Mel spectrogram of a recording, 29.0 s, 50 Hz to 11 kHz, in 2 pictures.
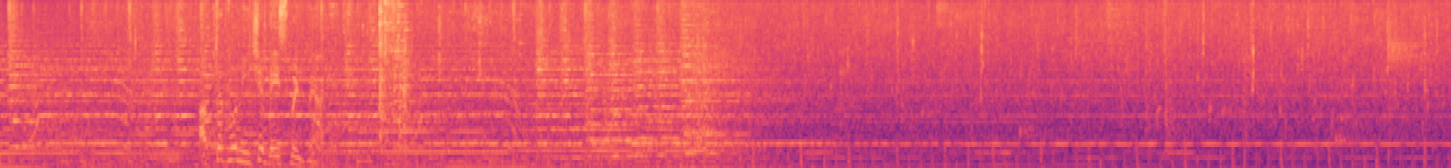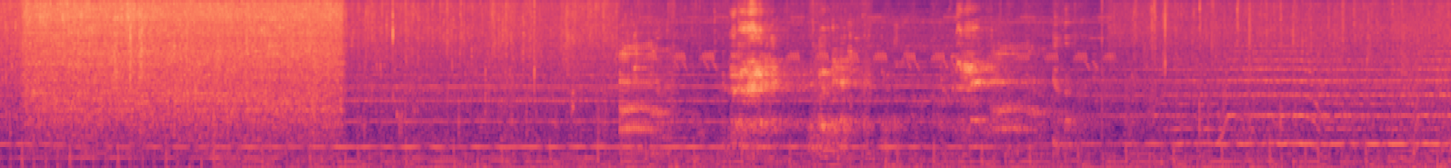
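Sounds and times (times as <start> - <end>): running and dripping water: 0.0 - 29.0
suspense film score: 0.0 - 29.0.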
